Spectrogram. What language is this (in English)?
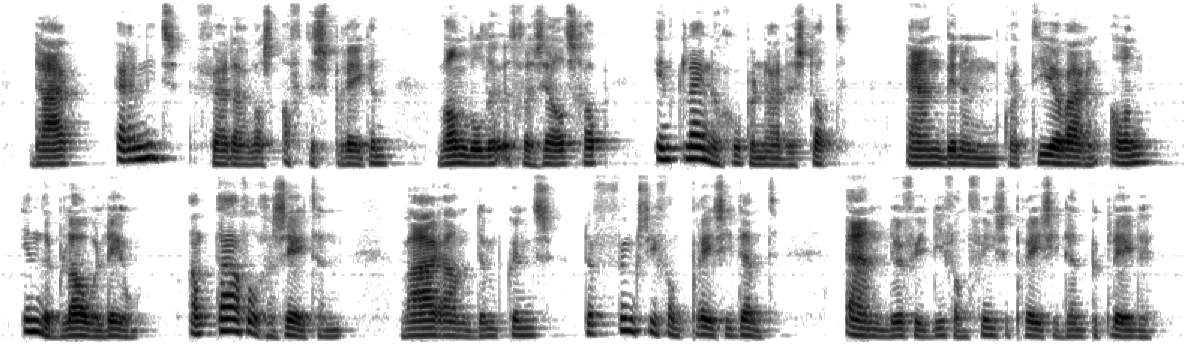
Dutch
